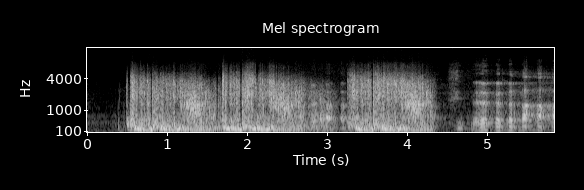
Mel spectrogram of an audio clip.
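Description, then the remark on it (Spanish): Three loud, sustained bursts of heavy gunfire roar one after another with brief gaps between them as guards shoot at a figure crossing through dense rain in flashes of lightning, and then a voice starts talking as the firing stops. “Con el resplandor de los relámpagos, pueden verlo cruzar como un fantasma y disparan.”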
